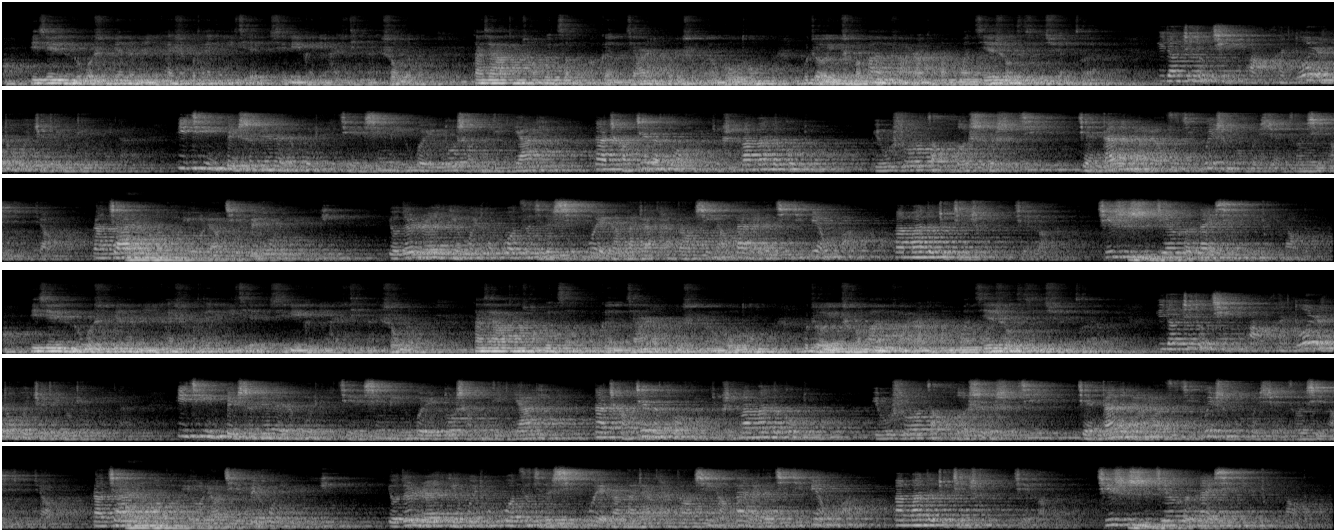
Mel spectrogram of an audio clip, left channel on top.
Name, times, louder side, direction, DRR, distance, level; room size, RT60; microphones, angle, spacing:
voice 1, 0.3-4.1 4.5-11.0 27.9-28.3 37.9-38.1, right 1 dB, 5° left, -8 dB, 1.9 m, -23 dB
voice 2, 11.5-14.7 15.1-18.9 19.2-21.6 22.0-27.1 27.5-30.0 30.5-35.1 35.6-37.1 37.6-39.7, equal, 60° right, -4 dB, 3.5 m, -27 dB
12.0 x 6.9 x 10.0 m, 2.9 s
head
